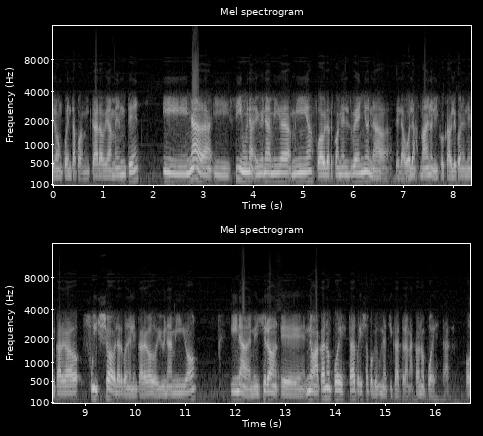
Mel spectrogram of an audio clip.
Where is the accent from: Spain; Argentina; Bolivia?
Argentina; Santa Rosa, La Pampa; Sí, yo soy de acá.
